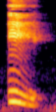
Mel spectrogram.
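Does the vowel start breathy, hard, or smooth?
hard. The vowel starts with a hard, grinding catch. "the first example was those grinding of the vocal cords"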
